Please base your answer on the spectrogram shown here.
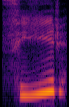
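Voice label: "fyr", Norwegian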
